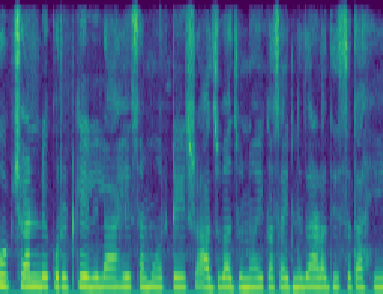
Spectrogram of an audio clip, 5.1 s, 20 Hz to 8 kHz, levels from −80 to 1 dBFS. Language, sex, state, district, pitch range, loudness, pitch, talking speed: Marathi, female, Maharashtra, Aurangabad, 260-270 Hz, -16 LUFS, 265 Hz, 150 wpm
